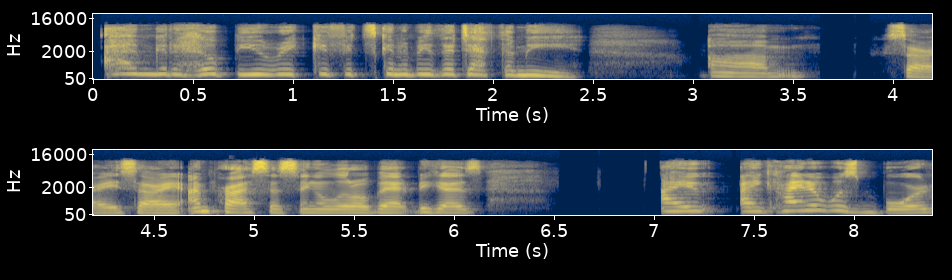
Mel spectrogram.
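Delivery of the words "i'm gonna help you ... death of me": high, hammed-up dramatic plea; mock character line. Vlogger mocking a dramatic show line, high hammed-up plea. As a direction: ham up a TV character begging Rick.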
